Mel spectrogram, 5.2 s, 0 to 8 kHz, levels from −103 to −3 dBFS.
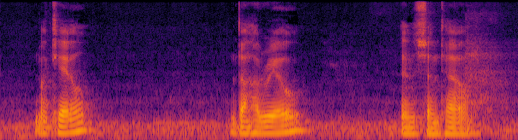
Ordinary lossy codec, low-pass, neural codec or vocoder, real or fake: none; none; codec, 16 kHz, 4 kbps, FunCodec, trained on LibriTTS, 50 frames a second; fake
